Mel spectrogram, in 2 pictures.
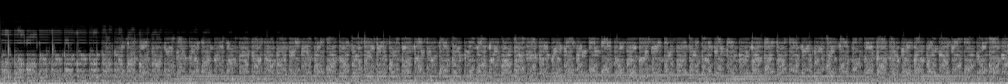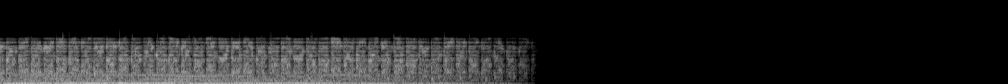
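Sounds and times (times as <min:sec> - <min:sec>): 
fluttering drone: 0:00.0 - 0:15.3.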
